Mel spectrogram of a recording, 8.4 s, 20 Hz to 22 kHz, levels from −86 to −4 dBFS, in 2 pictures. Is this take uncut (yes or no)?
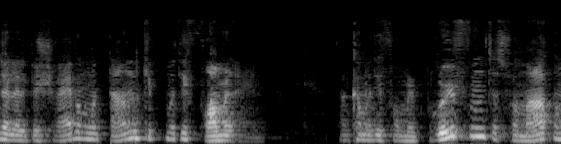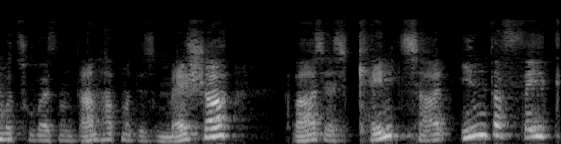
yes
